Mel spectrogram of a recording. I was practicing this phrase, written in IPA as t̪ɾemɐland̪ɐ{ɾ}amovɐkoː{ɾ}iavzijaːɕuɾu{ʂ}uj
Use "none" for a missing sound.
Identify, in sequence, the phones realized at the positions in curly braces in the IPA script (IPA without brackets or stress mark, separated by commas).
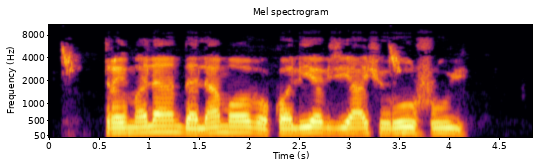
l, l, ʂ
